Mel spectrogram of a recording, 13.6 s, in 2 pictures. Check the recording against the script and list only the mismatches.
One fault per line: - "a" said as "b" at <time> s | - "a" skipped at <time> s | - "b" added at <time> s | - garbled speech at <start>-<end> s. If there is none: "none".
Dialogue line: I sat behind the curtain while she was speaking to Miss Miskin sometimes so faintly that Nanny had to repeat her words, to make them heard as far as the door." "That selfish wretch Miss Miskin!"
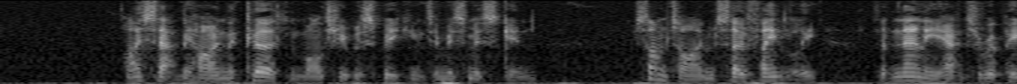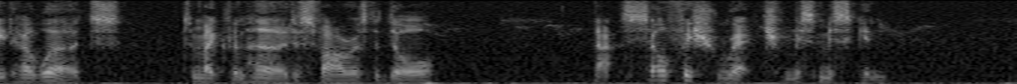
none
